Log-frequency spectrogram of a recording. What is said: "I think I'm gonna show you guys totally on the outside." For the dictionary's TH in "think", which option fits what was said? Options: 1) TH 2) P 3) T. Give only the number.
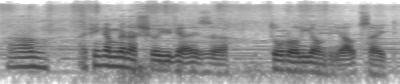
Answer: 1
